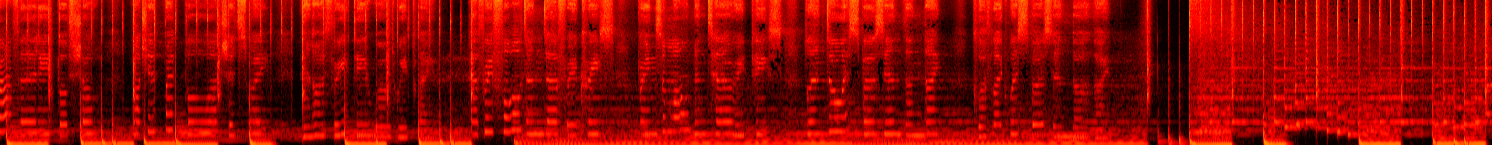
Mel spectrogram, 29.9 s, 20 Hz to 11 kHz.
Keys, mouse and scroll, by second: 0.7 click, 2.0 i, 4.2-7.5 drag, 7.9 space, 8.5 ctrl+Tab, 9.6 click, 10.6 alt+click, 13.9 click, 15.0 space, 15.3-15.6 drag, 15.7 g, 16.6 click, 17.3 space, 21.9 space, 22.1 click, 23.1 drag, 23.8 drag, 24.1 ctrl+c, 24.7 click, 25.8 ctrl+v, 26.1-26.4 drag, 26.5 space.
